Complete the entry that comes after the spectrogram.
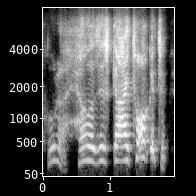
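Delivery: high-pitched, mildly indignant disbelief; baffled retold reaction.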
